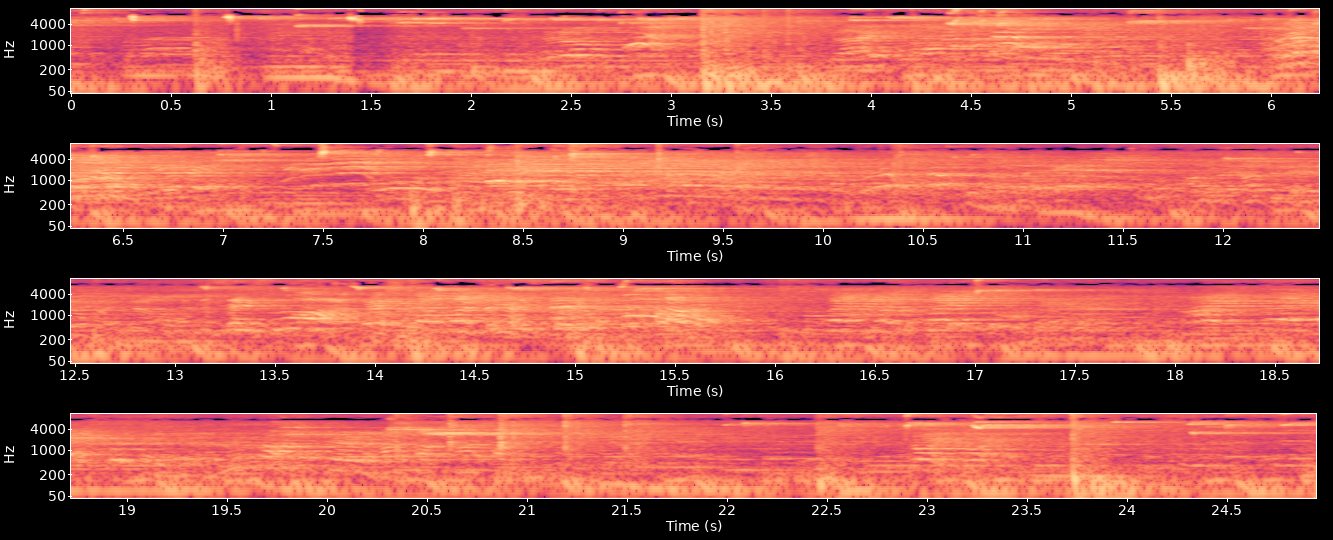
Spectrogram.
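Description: Young men and women call out and talk across a large echoing gym.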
